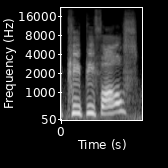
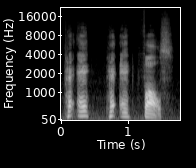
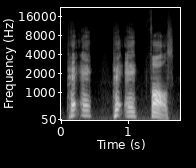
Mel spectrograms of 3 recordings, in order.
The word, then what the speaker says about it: Peʻepeʻe Falls: Did you say Peʻepeʻe Falls? If you said Peʻepeʻe Falls, you're clueless. You have no idea how to pronounce Hawaiian words correctly. The correct pronunciation is Peʻepeʻe Falls. Peʻepeʻe Falls.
